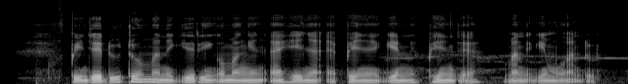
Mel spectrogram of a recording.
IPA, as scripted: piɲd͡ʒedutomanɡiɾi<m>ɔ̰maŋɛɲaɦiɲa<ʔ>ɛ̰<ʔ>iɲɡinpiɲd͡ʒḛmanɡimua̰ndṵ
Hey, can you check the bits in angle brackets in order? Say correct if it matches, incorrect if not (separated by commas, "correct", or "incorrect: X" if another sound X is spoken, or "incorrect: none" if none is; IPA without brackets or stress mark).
incorrect: ŋ, correct, incorrect: p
